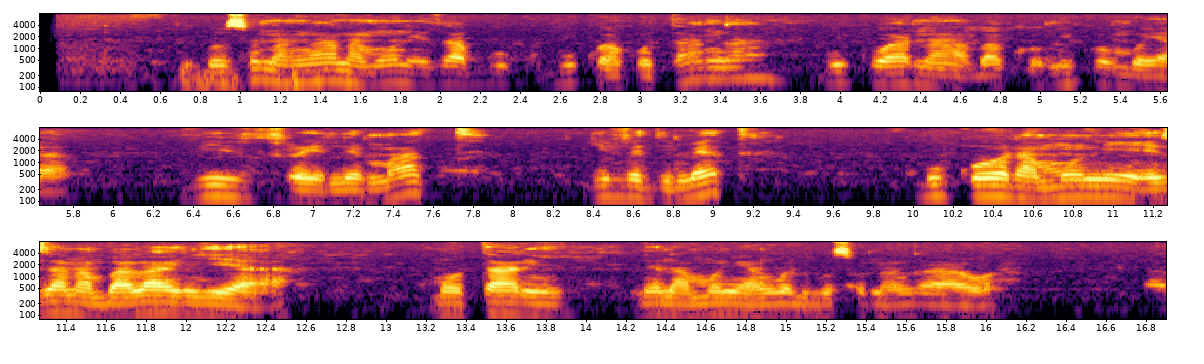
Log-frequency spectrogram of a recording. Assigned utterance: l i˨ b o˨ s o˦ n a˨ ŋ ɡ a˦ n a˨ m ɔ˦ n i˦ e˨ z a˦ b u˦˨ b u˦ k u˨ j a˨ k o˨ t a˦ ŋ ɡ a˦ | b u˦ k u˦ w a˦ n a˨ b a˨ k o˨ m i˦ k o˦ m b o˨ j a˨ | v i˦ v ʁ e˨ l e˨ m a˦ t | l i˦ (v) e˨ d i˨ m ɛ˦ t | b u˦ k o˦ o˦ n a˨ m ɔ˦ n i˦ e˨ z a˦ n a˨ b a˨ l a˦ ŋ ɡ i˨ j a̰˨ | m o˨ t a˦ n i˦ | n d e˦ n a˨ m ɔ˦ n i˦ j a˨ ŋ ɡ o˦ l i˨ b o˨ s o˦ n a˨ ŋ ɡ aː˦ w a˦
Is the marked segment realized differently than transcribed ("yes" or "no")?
no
